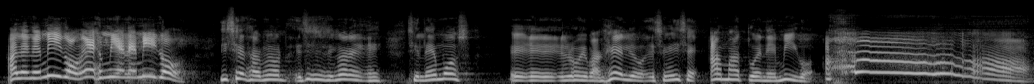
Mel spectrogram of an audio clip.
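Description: A pastor preaching with fervor, his voice high and gravelly, and sharp in tone. He swoops widely in pitch, bursting into shouts and falling back to hushed asides, and he hammers home phrases by repeating them. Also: big pitch swings, a little slow. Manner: swings between shouting and quiet asides. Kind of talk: impassioned sermon.

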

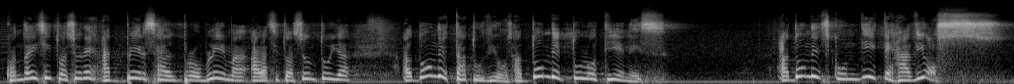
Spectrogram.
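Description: A man preaching a sermon, moving from quiet storytelling to shouted, impassioned high points and repeating phrases for emphasis. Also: very animated, a little slow. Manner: repeats words and phrases while telling a story.

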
